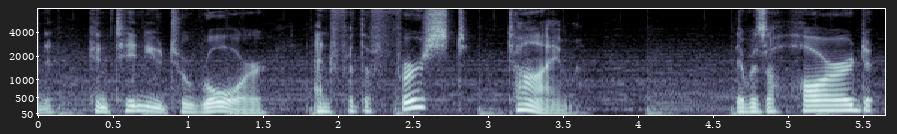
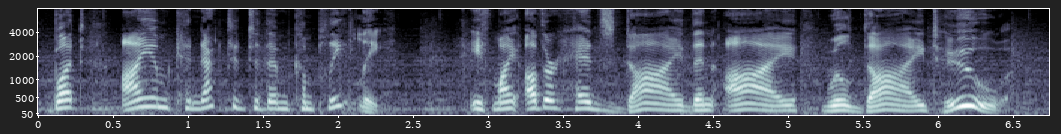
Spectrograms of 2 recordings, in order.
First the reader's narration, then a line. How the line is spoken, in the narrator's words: Violet shouted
